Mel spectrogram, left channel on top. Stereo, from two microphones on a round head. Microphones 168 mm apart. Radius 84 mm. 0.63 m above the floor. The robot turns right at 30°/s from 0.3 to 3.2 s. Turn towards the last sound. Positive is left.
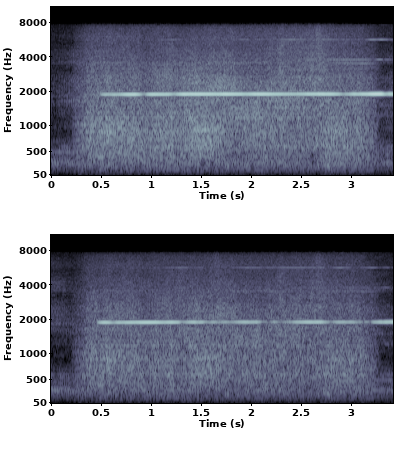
turn(degrees=50)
